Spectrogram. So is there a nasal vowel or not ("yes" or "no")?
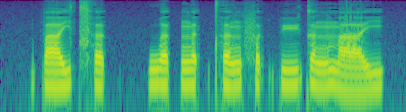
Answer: no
